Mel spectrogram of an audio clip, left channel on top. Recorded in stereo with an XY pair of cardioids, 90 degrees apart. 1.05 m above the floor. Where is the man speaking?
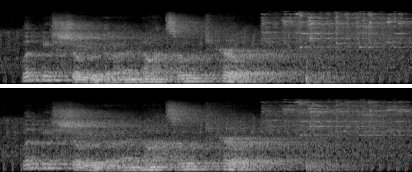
40° left, 1.7 m.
